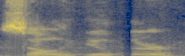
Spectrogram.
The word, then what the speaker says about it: cellular: So in this letter U, it has a glide. So it's a y sound, cell, y, cellular, cellular. So we can do this either as an oo or a schwa. Because the first syllable is stressed, it's better to try cellular rather than cellular. The U makes that syllable too long and too stressed.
